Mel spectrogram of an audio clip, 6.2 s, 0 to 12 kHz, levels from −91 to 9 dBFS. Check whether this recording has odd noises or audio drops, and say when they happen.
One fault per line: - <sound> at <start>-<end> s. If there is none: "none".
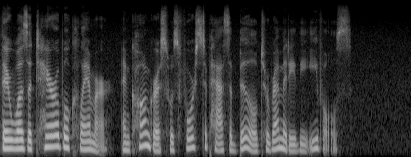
none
